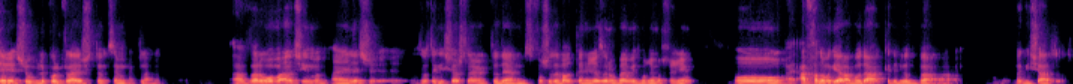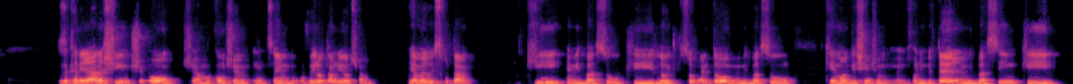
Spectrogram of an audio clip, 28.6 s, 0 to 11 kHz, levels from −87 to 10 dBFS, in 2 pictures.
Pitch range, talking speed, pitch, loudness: 110-130 Hz, 145 wpm, 120 Hz, -20 LUFS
